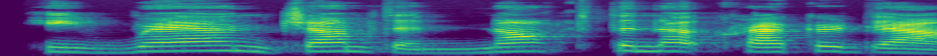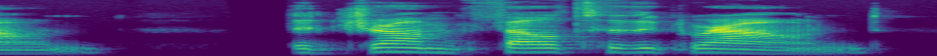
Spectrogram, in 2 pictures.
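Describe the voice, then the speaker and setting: A woman hosting a storytime and reading a children's picture book aloud as expressive scripted narration. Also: medium pitch, unhurried. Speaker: storytime host and reader.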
